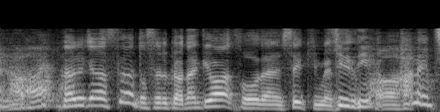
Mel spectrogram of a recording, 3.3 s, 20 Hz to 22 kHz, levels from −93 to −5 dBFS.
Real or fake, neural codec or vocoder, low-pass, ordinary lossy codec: fake; codec, 16 kHz, 1 kbps, FunCodec, trained on Chinese and English, 50 frames a second; none; none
